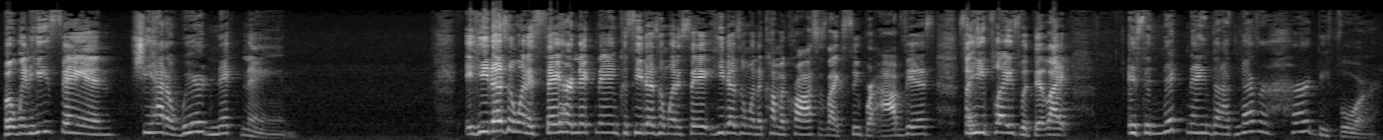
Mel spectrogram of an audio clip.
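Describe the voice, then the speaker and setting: Woman, bright forceful voice, medium pitch, blunt, skeptical, emphatic, profane casual commentary. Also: lively intonation, normal speed. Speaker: host of a reaction video.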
